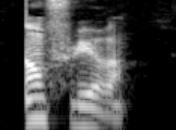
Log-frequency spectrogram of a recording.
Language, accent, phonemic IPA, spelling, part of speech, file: French, France, /ɑ̃.flyʁ/, enflure, noun, LL-Q150 (fra)-enflure.wav
- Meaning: 1. weal; swelling 2. bastard, scumbag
